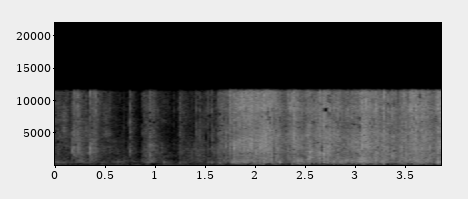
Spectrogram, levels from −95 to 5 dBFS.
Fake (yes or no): no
